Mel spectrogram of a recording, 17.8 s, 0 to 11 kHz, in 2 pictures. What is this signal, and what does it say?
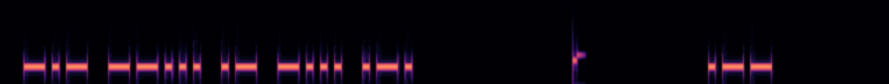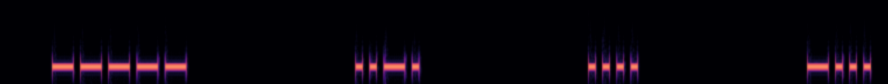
Morse code, heard as a keyed tone, about 17 wpm, spaced as for 7 wpm, 700 Hz. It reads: K7ABR W0FHB
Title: USA Call Signs - 5 Characters - 8x Character Spacing - 17wpm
